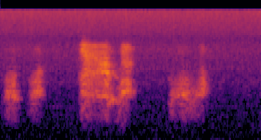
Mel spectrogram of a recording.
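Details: Talking pet parrot giving three raspy, voice-like phrases: two short syllables, a longer rough double burst, then a drawn-out gravelly phrase, in a quiet room with faint background hiss.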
